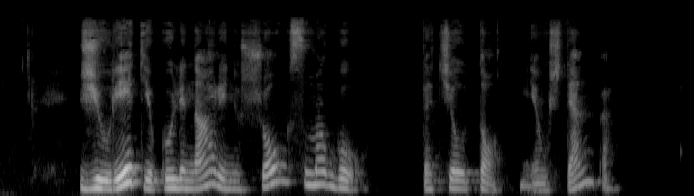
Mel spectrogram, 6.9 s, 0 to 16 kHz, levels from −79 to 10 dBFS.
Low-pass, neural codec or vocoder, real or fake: 10.8 kHz; codec, 24 kHz, 0.9 kbps, WavTokenizer, medium speech release version 2; fake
